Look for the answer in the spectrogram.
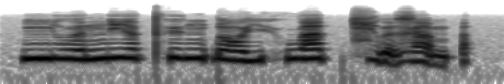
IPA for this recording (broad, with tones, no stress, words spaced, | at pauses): ɲu˨˩ə̯ni˧ə̯t̪ʰɨ˧ŋɗɔ˧˩j hwa˦˥t̚t͡ɕṵ˧˨ə̯ɣa̰˧˨mʔ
